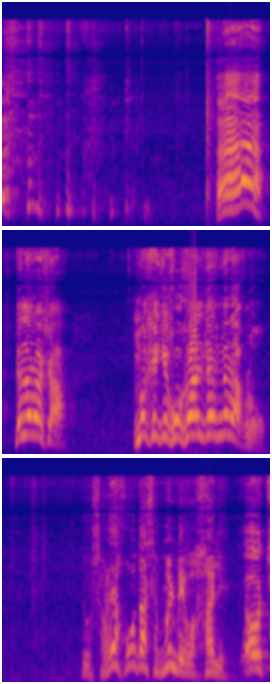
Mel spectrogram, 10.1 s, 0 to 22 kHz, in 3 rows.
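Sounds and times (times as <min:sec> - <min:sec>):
man coughing: 0:00.0 - 0:02.0.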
